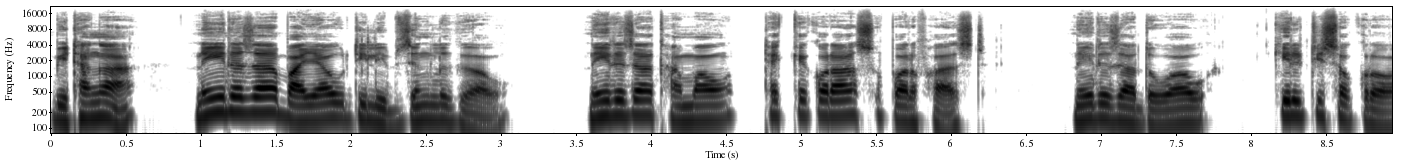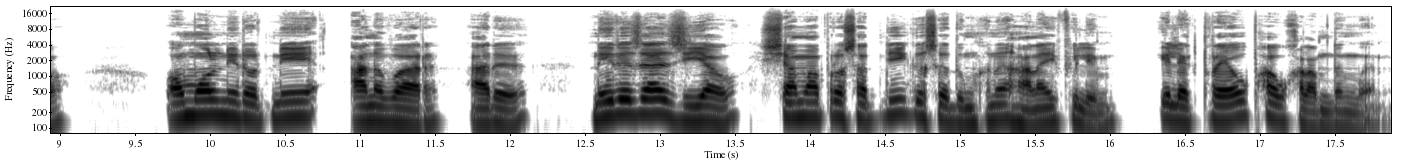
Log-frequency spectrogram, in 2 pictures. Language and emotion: Bodo, neutral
